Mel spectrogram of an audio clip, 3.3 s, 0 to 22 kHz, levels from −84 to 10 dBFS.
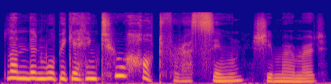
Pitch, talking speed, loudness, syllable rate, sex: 225 Hz, 200 wpm, -15 LUFS, 4.8 syllables/s, female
